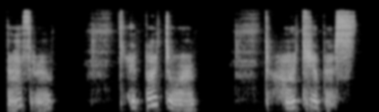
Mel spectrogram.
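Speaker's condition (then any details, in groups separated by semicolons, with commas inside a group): Muscular dystrophy; congenital muscular dystrophy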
